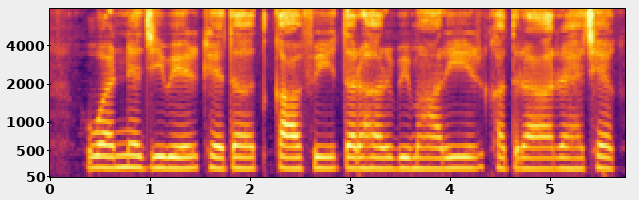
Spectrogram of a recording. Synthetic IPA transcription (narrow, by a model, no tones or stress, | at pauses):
ʋənjəd͡ʒiʋeːɾkʰeːt̪ət̪kaːfit̪əɾɦəɾbimaːɾiɾkʰət̪ɾaɾəɦt͡ʃʰek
